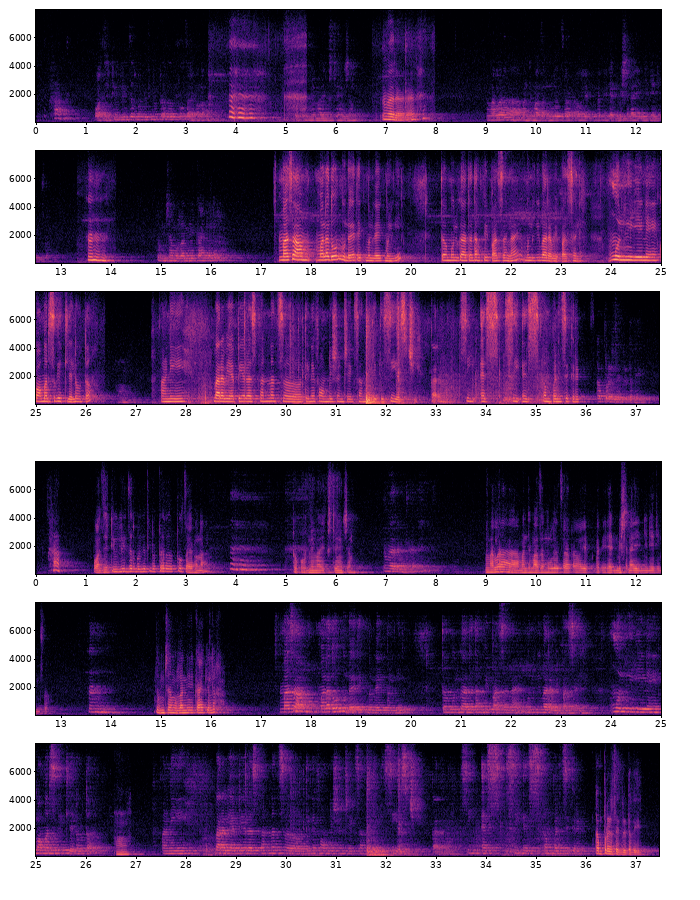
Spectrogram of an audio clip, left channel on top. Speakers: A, on the right; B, on the left.
A: हा पॉझिटिव्हली जर बघितलं तर तोच आहे म्हणा.
B: <unintelligible>
A: पौर्णिमा एक्स्टेशन
B: बरोबर आहे.
A: ला म्हणजे माझ्या मुलाच आता ऍडमिशन आहे इंजिनिअरिंगच.
B: हम्म हम्म हम्म
A: तुमच्या मुलांनी काय केलं?
B: माझा, मला दोन मुलं आहेत. एक मुलगा एक मुलगी. तर मुलगा आता दहावीत पास झालाय. मुलगी बारावी पास झालीय. मुलगीने कॉमर्स घेतलेलं होतं. पण
A: हा
B: आणि, बारावी आय पीयर असतानाच तिने फाउंडेशनची एक्झाम दिली. सी एस ची कारण सी एस सी एस कंपनीचे
A: टंपरेरी सेक्रेटरी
